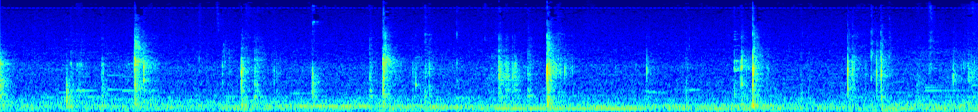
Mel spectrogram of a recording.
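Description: Plastic bottles, jars and containers being picked up and set down on a desk: a string of irregular light knocks and clacks, over a steady low hum.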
